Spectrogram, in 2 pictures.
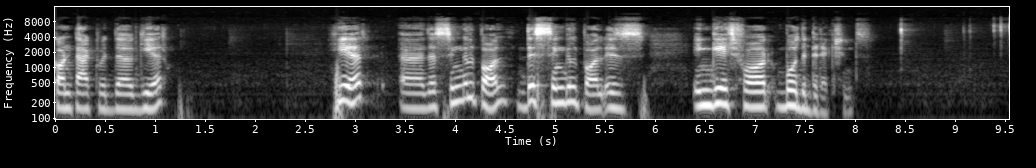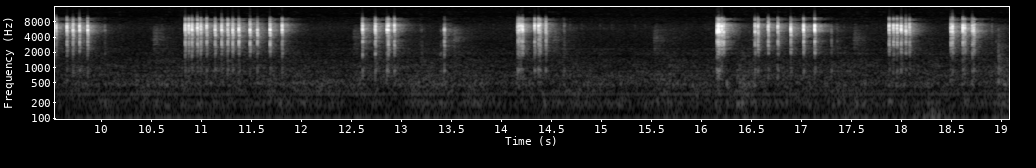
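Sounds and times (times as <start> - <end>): ratchet wrench clicking: 9.4 - 10.0, 10.8 - 11.9, 12.6 - 13.0, 14.2 - 14.6, 16.2 - 18.9.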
